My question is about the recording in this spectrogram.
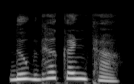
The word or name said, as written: ದುಗ್ಧಕಂಠ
